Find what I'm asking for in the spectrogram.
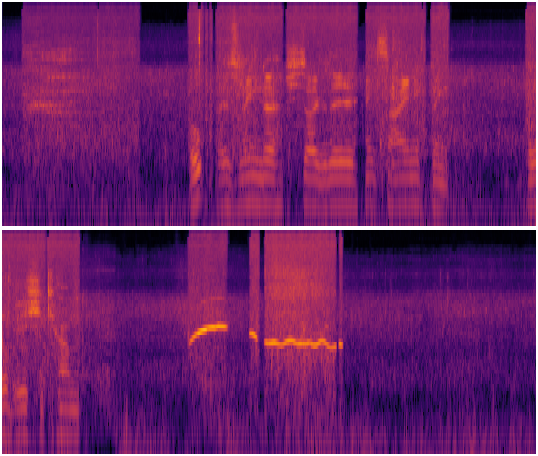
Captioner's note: whistling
